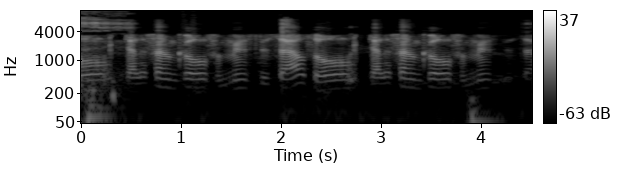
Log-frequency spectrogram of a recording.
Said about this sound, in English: That's you singing on your own ringtone. That's an ego thing going on there.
